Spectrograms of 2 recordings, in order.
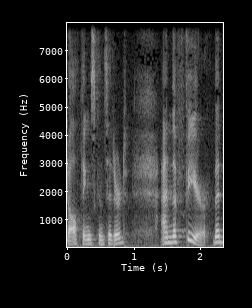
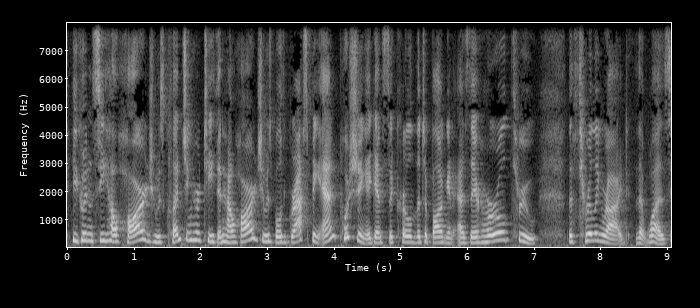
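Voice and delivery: usual speaking voice

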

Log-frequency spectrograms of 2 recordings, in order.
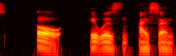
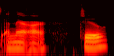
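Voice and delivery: ordinary talk

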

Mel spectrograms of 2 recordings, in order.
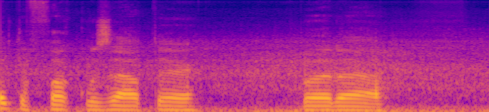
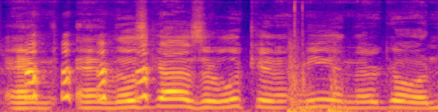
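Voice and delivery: usual speaking voice

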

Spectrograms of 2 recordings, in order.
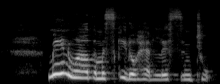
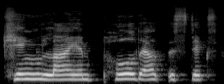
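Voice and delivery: ordinary delivery, nothing marked

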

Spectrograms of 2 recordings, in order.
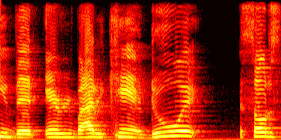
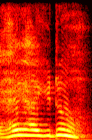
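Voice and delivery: mock worried greeting; 6 semitones higher than usual. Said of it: "and it's like".

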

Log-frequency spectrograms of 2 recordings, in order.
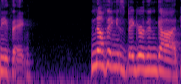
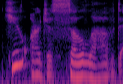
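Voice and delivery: tender; 4 semitones lower, 9 dB quieter, slower than usual. Retold or imitated. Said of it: "and I said".

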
